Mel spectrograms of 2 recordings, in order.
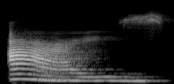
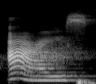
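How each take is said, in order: First: The word ends with a buzzing z sound. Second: The word ends with a hissing s sound. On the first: The speaker calls it right. "Um sonzinho de Z no final" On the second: The speaker calls it wrong. "se por um acaso você fizer meio que um som de S"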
